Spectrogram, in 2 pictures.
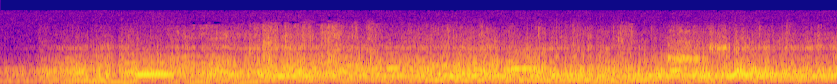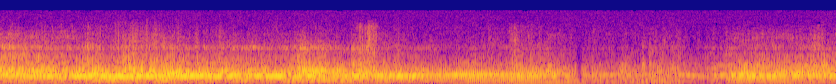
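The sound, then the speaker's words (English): A car engine runs and revs steadily as the vehicle drives off in an old radio drama, a continuous low droning hum that dips briefly near the end. “That's right, kid. I had to drive through the back of the garage or else go out in the front.”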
